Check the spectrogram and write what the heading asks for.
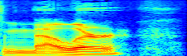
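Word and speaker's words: Müller: And he said, no, it should actually be pronounced Meller.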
